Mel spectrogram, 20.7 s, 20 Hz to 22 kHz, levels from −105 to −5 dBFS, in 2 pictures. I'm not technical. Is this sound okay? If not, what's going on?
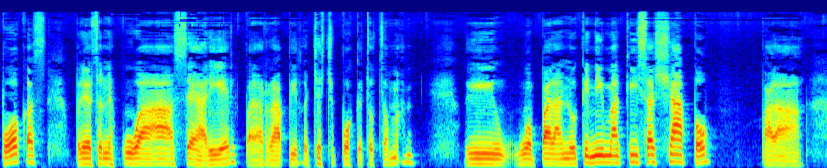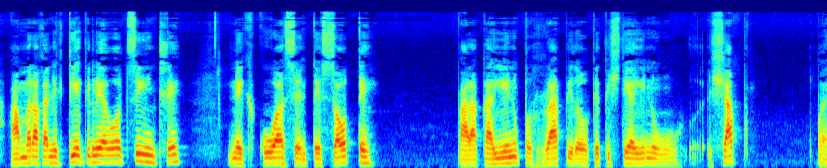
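No, not quite. The whole recording, from start to finish, has the marks of transcoding between lossy codecs: the speech was most likely squeezed by one compression format and then again by another, so both sets of smearing stack up, and nothing above 16.2 kHz survives.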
